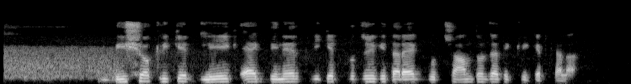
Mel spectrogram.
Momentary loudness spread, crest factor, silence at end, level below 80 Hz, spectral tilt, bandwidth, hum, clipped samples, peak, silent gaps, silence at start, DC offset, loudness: 14 LU; 14 dB; 0.55 s; -52 dBFS; -5 dB/octave; 8 kHz; none; under 0.1%; -2 dBFS; none; 0.05 s; under 0.1%; -16 LUFS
